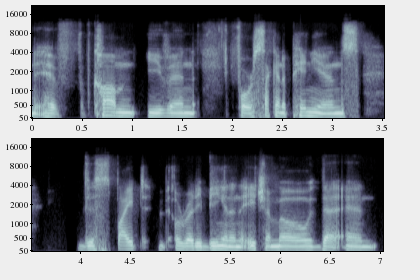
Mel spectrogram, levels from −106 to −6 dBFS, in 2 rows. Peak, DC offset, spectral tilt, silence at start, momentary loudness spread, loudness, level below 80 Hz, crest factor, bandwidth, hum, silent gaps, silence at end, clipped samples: -10 dBFS; under 0.1%; -4 dB/octave; 0 s; 9 LU; -27 LUFS; -62 dBFS; 18 dB; 12.5 kHz; none; 3.86-3.96 s; 0.1 s; under 0.1%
